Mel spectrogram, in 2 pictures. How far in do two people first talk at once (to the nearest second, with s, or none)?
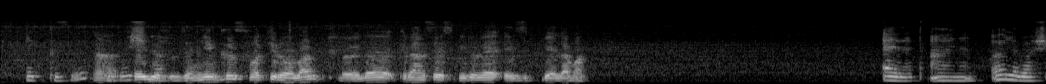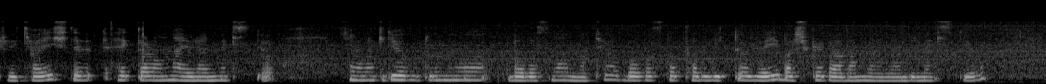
1 s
